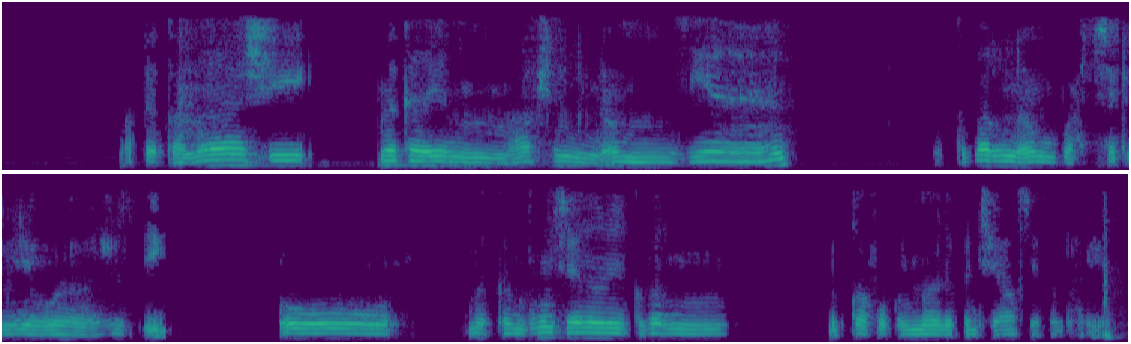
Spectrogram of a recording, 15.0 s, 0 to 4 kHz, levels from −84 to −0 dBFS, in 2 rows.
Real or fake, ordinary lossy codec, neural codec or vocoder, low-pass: fake; AAC, 16 kbps; codec, 16 kHz, 6 kbps, DAC; 3.6 kHz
